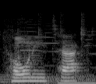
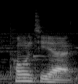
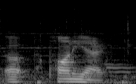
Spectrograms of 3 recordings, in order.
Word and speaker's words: Pontiac: i said it wrong i think i said it wrong hold on guys i i gotta say it right i get mad when i say things wrong what how do i say it let me see pontiac a pontiac okay something like that at least i'm close enough at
